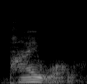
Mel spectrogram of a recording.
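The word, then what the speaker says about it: pywal: Okay, PayPal, PayPal. Pi wall. I thought I said it wrong. The command itself is called wall. It's strange, but it is Pi wall that you install.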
